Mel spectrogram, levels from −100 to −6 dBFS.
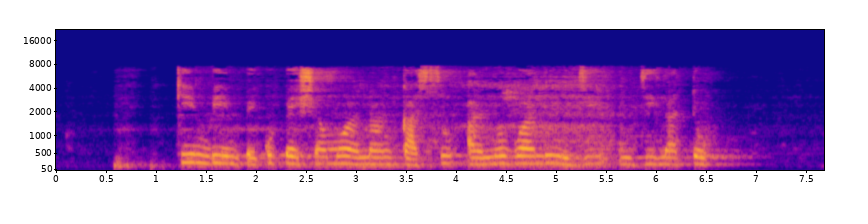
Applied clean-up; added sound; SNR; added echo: none; none; none; reverberation time 0.8 s.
